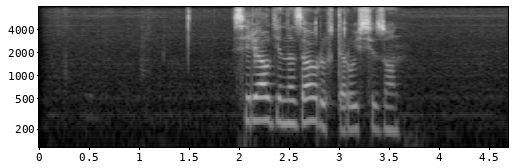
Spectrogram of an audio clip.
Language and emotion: Russian, neutral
